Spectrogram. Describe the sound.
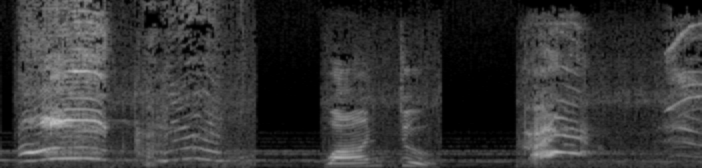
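A killer whale named Wiki mimics human speech in a few loud, squeaky, strongly tonal bursts separated by short pauses, each sweeping up and down in pitch like garbled spoken words.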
